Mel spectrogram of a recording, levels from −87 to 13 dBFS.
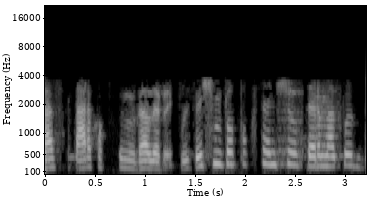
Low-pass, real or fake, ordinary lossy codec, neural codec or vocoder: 3.6 kHz; fake; AAC, 16 kbps; codec, 16 kHz, 1 kbps, X-Codec, HuBERT features, trained on balanced general audio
